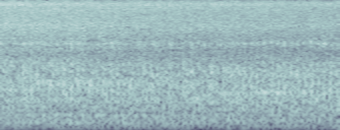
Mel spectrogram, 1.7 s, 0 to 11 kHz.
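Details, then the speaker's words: Diesel idling, Bendix air dryer system that keeps purging: loud steady hiss as the air tank relief valve vents, pressure above 160 psi versus the usual 140; governor not cutting out suspected. "and the relief valve on the air tanks is releasing the air now because it didn't tell it what to kick off let me go ahead and shut it off"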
